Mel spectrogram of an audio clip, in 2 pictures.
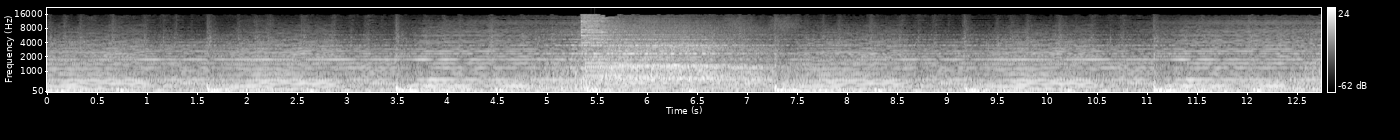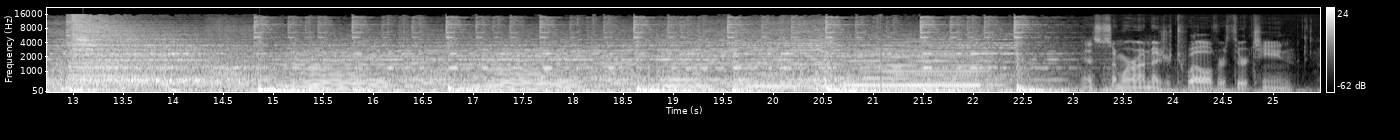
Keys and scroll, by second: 22.3 space.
